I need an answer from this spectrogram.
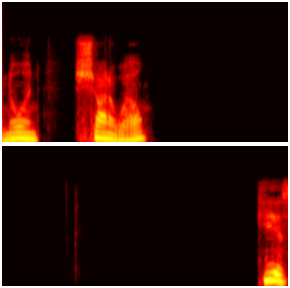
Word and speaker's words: Schanuel: I have to look up Nolan's last name, the pronunciation. Every time I see it, I always want to say it wrong. Nolan Schanuel.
